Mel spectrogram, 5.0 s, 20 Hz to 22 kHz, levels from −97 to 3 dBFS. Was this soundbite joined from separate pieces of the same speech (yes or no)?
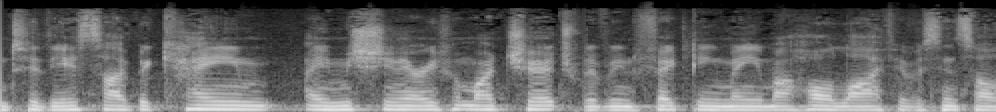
yes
